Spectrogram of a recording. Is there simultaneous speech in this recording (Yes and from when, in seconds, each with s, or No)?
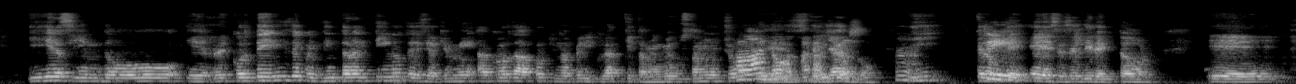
Yes, from 7.4 s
